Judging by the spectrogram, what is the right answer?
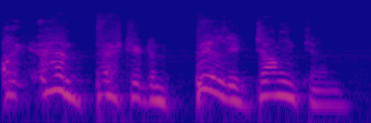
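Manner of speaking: whispering as loudly as possible. Telling a friend in character that you beat billy: loud whisper. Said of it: "be as loud as you can while you're whispering".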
